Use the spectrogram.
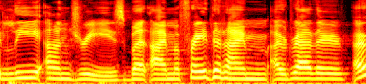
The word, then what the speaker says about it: Lee Andrese: My name is Lee Andrese, and that's Leandrese. And I'm with a company called Akathame, and that is spelled Akatham as in Mary E.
